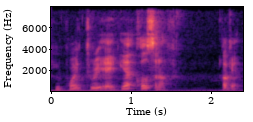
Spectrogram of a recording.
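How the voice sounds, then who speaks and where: A man's voice: mid-range voice, moderate pace, darkish tone. A man doing casual gameplay commentary, thinking aloud and talking through each step as he plays. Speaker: gaming video creator.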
